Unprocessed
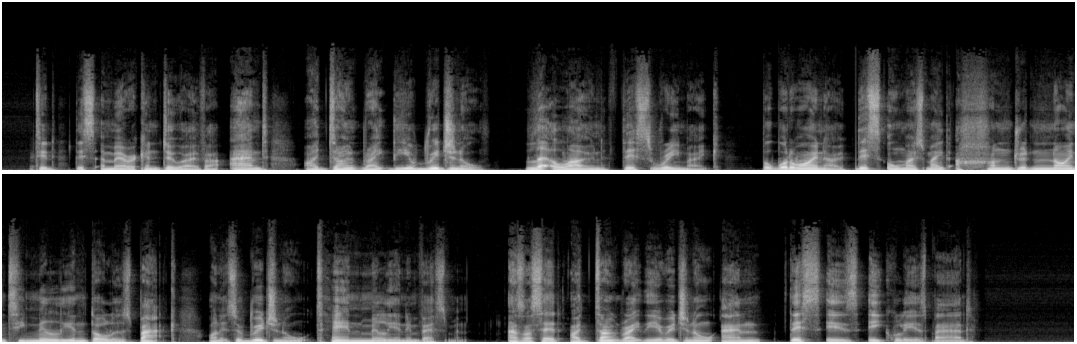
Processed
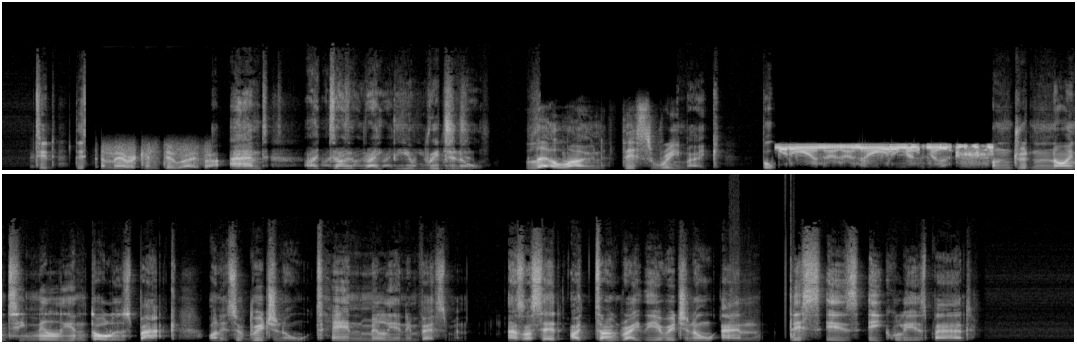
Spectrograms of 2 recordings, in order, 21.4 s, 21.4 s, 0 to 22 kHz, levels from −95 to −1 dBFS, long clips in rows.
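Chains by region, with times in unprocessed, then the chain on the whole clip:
0:00.83–0:02.10: variable-slope delta modulation 16 kbit/s + noise gate −44 dBFS, range −19 dB
0:02.60–0:04.72: phaser with its sweep stopped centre 630 Hz, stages 8 + single-tap delay 149 ms −14 dB
0:05.38–0:06.75: Butterworth low-pass 8,000 Hz 72 dB per octave + high-shelf EQ 6,300 Hz −6 dB + notch filter 430 Hz, Q 9.2
0:07.73–0:09.91: delay that plays each chunk backwards 642 ms, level −2 dB + downward compressor 2 to 1, threshold −25 dBFS + voice inversion scrambler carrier 3,200 Hz
0:10.69–0:12.08: high-pass filter 100 Hz + mains-hum notches 50/100/150/200/250 Hz + hollow resonant body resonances 860/3,700 Hz, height 16 dB, ringing for 40 ms
0:18.00–0:18.66: low-shelf EQ 78 Hz +10.5 dB + leveller curve on the samples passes 3 + downward compressor, threshold −25 dBFS
whole clip: inverse Chebyshev high-pass filter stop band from 160 Hz, stop band 70 dB; brickwall limiter −17.5 dBFS; level +1.5 dB

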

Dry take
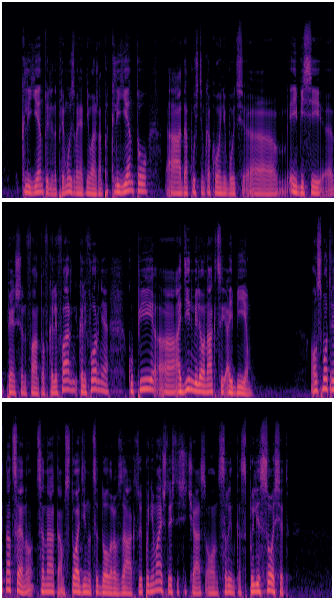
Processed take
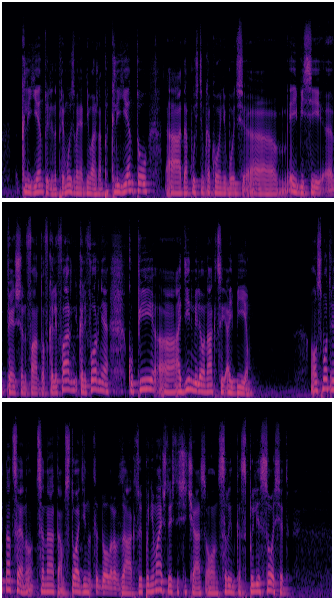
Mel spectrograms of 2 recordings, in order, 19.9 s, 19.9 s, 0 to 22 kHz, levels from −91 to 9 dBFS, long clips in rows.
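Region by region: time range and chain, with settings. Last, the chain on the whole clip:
0:06.25–0:09.52: high-pass filter 130 Hz + high-shelf EQ 4,800 Hz +8.5 dB
0:15.03–0:15.68: Butterworth band-reject 3,400 Hz, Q 4.1 + three-way crossover with the lows and the highs turned down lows −19 dB, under 190 Hz, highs −16 dB, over 2,300 Hz
whole clip: low-shelf EQ 160 Hz −4.5 dB; mains-hum notches 50/100/150/200/250/300/350 Hz; downward compressor 3 to 1, threshold −45 dBFS; level +6.5 dB

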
